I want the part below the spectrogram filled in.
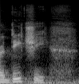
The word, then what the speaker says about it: Dietschy: And I want to talk about my friend Sara Dietschy. She says it rhymes with peachy, but more importantly, Sara is a very talented photographer and filmmaker who lives in Nashville, Tennessee.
